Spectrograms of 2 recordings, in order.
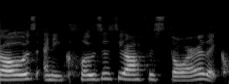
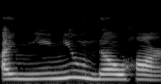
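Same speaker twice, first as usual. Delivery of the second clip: mock, drawn-out, very deliberate, slow, loud shout; 2 semitones higher, 6 dB louder than usual. Retelling a scene where a character calls out to ghosts: imitating a character shouting. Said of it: "So he just shouts out".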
